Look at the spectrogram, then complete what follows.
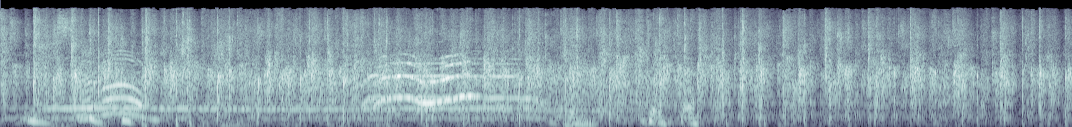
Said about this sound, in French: Elle lance sur le ring, une ovation pour Sarah Ouramoun.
